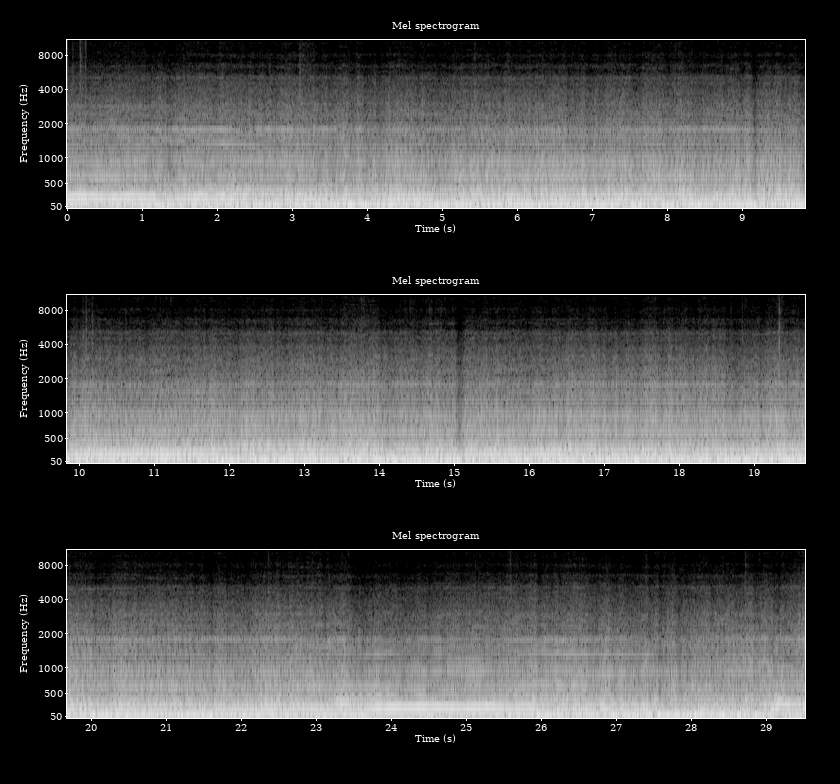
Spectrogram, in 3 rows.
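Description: Porsche 718 Cayman GT4's flat-six engine running hard on track, heard from inside the car along with constant road and wind rumble. The engine note holds a fairly steady pitch with small dips and rises as the throttle changes. It climbs noticeably near the end and jumps sharply in pitch at a gear change.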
